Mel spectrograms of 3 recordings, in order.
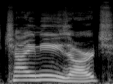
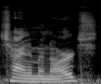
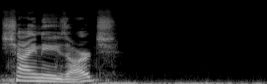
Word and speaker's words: Chinese Arch: It's Chinese Arch. I always call it Chinaman Arch. Chinese Arch.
